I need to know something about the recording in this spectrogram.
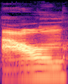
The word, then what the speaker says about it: Aum: it as Om, or some say it pronounced as Aum with like an A-U-M.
